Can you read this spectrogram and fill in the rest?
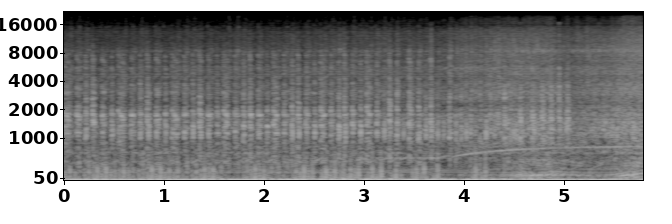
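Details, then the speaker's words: Volvo 740 D24t turbo diesel, revived after sitting, injector lines retightened and fresh diesel supplied: even clatter at fast idle with faint rising whistle, running steadily but idling a bit high. "now let's start with the tripod a bit of a high idle but I ain't going to be questioning anything"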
